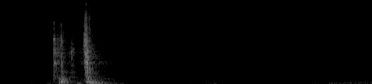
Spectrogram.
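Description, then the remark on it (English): An unlocked door opens with two quick, sharp clunks of the latch and handle, followed by a soft low thump and quiet footsteps or movement afterward. “I left the door unlocked.”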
